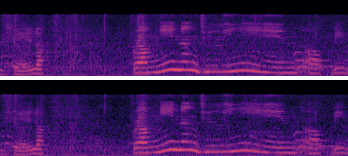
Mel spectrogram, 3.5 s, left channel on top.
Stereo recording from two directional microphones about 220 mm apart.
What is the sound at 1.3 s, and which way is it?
Speech, 35° left (ahead or behind).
